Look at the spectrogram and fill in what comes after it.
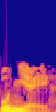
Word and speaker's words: Bunge: and Wenceslao Bunje, as his name would be pronounced in German, a member of the Bunge family.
